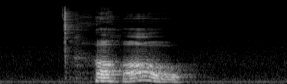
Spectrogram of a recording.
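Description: A young man speaks briefly and with animation close to the microphone.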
